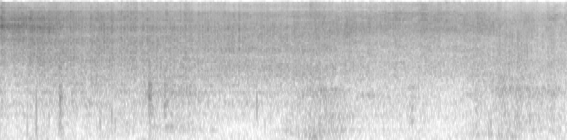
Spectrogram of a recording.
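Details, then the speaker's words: Tractor tubeless tire, aired up after going flat; hissing, frothy sizzle with faint crackling bubbles and no engine running as soapy water reveals air escaping through a hole. "so now that we got it aired up we're going to take the soapy water we're going to find this leag I can hear it oh there it is right"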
